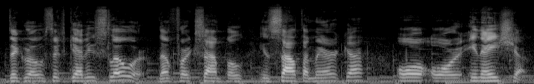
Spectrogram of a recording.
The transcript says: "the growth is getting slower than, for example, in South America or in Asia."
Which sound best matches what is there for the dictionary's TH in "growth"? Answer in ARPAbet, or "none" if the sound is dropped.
TH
